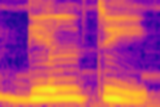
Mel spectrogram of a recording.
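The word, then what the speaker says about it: guilty: ई गीज जी यू आई एल टी वाई गिल्टी बी यू आई एल डी आई एन जी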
